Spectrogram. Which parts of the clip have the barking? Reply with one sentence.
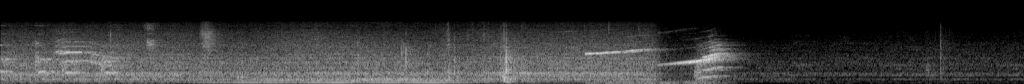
The barking can be heard from 0.0 to 1.6 s.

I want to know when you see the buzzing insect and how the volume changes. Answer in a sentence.
The buzzing insect can be heard from 0.0 to 10.2 s, getting quieter.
